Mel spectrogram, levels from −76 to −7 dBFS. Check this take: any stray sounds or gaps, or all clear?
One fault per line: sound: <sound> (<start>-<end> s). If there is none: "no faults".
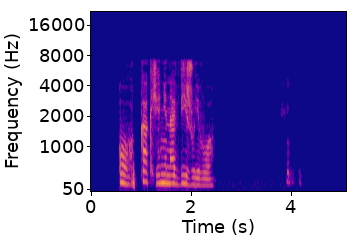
sound: laugh (3.8-4.2 s)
